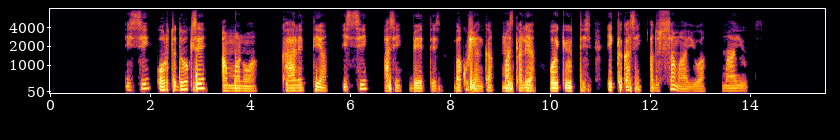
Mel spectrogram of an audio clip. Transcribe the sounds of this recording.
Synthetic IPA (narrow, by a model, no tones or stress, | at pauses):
ʔɪsːɪʔɔɾt̪ɔd̪oːksɛ | ʔɐmːɐnʊwaː | kʰaːlɛt̪ːɪja | ʔɪsːɪ | ʔɐsɪbe̞ːt̪ːeːs | bɐkʊʃɪjɐŋkːɐmɐskʼɐlɪjɐ | ʔɔjkʼːɪʊt̪ːɪsʔɪkʰːɐkʼɐsɪɐd̪ʊsːɐmaːjʊwaː | maːjuːt̪ːɪ̥s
